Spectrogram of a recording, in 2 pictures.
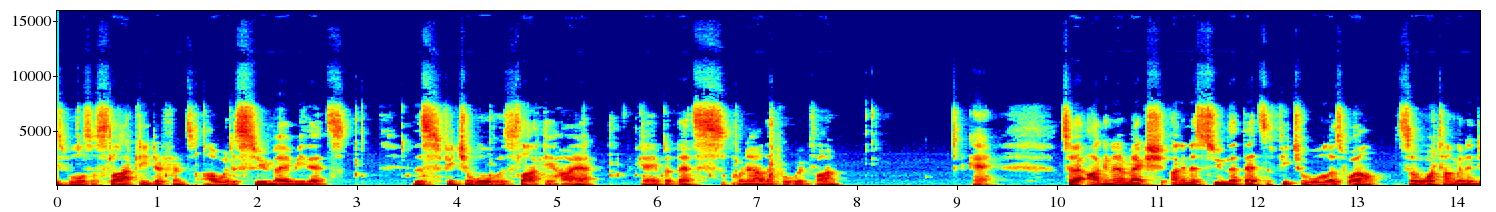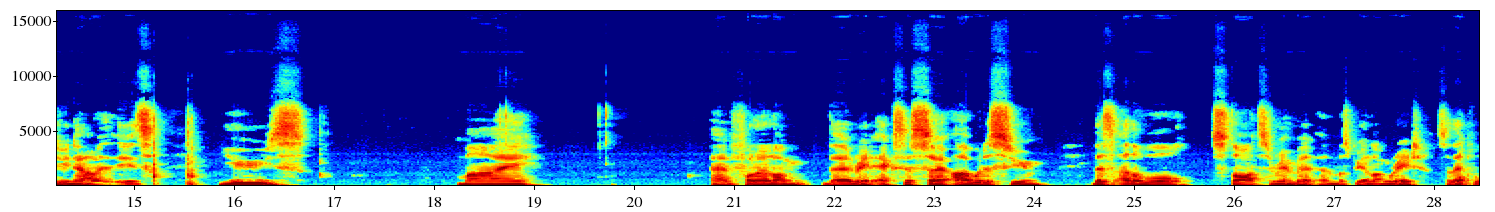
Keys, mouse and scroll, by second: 0.9 Escape.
